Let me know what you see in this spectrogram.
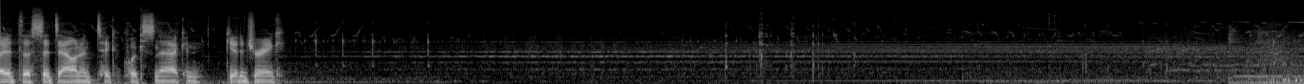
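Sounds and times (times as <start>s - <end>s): small chirps and clicks: 1.0s - 12.3s
low hum: 1.6s - 13.0s
steady high ringing: 8.8s - 13.0s.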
